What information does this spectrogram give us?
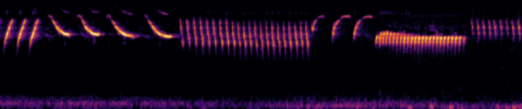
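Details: Sooty-headed bulbul chick fed crickets, begging: a row of descending whistled squeaks, a long rapid stutter, a few rising squeals, then a flat harsh buzz.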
